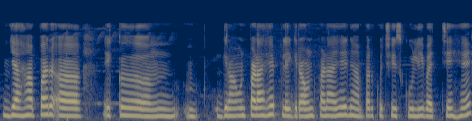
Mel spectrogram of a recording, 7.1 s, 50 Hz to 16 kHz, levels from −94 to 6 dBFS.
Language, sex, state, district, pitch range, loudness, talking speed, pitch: Hindi, female, Uttar Pradesh, Etah, 210-230 Hz, -29 LUFS, 150 wpm, 220 Hz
